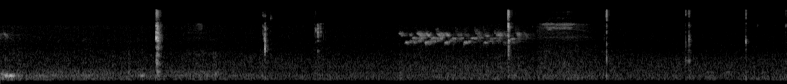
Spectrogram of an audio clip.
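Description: Eating sounds: a series of sharp wet mouth clicks and smacks, spaced irregularly, while chewing noodles and chicken. About four seconds in, a bird sings a short rapid chirping trill.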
